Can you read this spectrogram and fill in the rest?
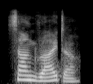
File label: "songwriter", Indian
